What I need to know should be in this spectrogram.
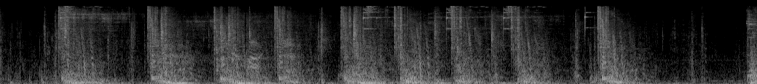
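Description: Game weapons strike with sharp impacts.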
